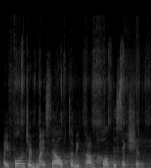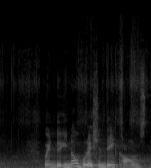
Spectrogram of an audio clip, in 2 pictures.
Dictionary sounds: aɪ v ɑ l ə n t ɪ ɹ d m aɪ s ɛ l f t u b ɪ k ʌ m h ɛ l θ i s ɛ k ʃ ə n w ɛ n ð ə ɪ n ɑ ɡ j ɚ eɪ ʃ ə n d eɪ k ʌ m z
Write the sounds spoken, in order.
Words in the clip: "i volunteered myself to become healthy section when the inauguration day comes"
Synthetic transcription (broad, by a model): aɪ f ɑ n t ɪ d m aɪ s ɛ l f t u b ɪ k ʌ m h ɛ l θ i s ɛ k ʃ ə n w ɛ n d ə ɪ n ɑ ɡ j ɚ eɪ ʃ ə n d eɪ k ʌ m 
